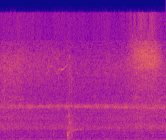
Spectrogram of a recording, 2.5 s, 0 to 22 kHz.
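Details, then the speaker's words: 2008 Kia Rio that had a flashing check-engine light and P0300/P0301/P0303 misfires, after a new coil on cylinder 1. Quiet, even engine hum with one brief cabin click; it runs smooth with no misfire, bump or stumble on a throttle snap. "all right let's see what she does feels smooth definitely not feeling any more misfire"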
